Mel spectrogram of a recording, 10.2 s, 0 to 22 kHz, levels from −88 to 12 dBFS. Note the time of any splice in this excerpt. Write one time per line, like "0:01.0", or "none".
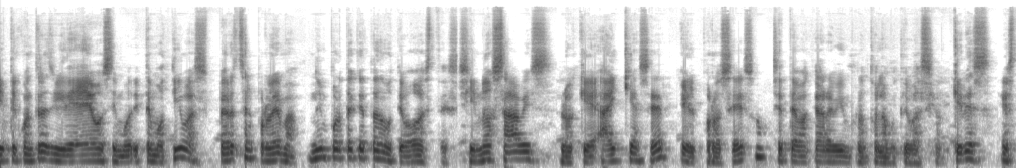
none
